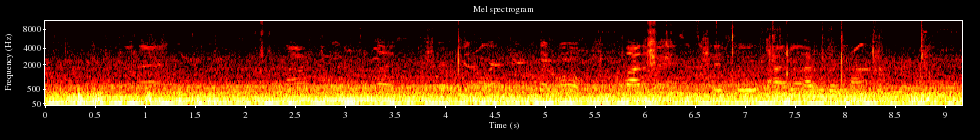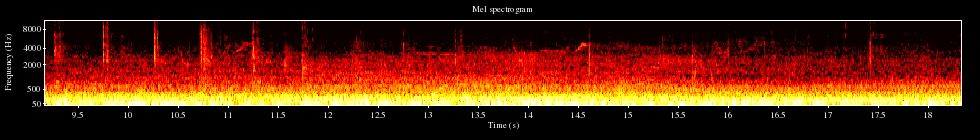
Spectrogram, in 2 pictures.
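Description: Boat engines hum steadily in the distance.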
